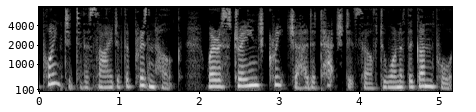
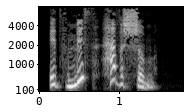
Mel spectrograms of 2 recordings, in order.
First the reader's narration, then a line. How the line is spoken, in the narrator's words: replied Havisham in a vexed tone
